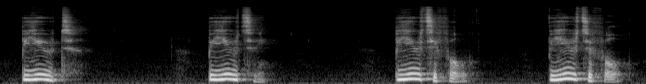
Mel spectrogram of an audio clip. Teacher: It has 3 syllables with the stress on the first syllable.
